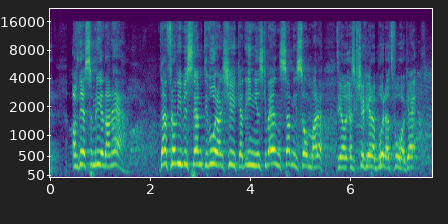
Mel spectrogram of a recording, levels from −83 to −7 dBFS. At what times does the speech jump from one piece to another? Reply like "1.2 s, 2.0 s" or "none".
5.7 s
